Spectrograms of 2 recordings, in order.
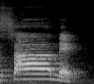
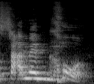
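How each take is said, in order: First: The word ends sharply on the k sound. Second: The word ends with an added vowel after k. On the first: The speaker calls it right. "요건 정확히 할 때 요건 싸맥" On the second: The speaker calls it wrong. "싸맥코 이렇게 했는데"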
